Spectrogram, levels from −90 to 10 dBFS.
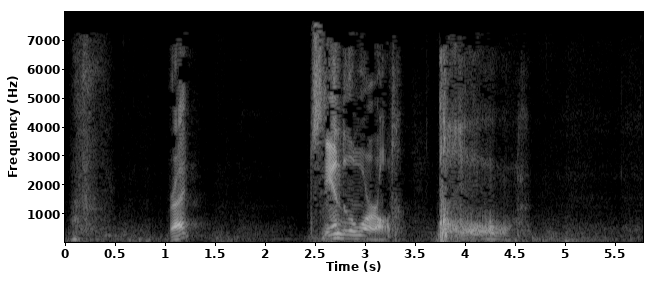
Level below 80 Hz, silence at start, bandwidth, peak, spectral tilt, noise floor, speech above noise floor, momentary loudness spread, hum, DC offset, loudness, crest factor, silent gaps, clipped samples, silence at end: -58 dBFS; 0.05 s; 8 kHz; -10 dBFS; -3 dB/octave; -68 dBFS; 39 dB; 21 LU; none; under 0.1%; -29 LUFS; 24 dB; none; under 0.1%; 0.75 s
